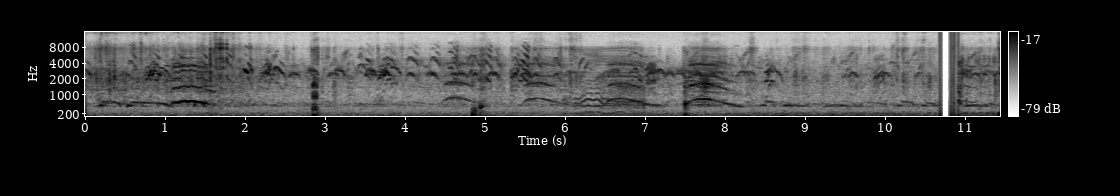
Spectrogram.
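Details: Several goats on a desi goat farm bleat over one another in short, wavering, nasal cries that rise and fall.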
